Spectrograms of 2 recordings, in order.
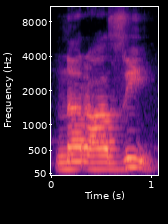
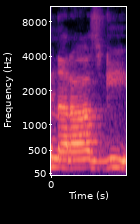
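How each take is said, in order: First: नाराज़ी as naa-raa-zee, no g; correct pronunciation. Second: नाराज़गी with g before the final ee; common mispronunciation. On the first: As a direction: say नाराज़ी ending straight in zee. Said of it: "इसका दुरुस्त तलफ़्फ़ुज़ है". (नाराज़ी, गाफ के बिना) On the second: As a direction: say नाराज़गी as naa-raaz-gee. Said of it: "ये सही तलफ़्फ़ुज़ नहीं है". (नाराज़गी, गाफ के साथ) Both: Shown as a demonstration.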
